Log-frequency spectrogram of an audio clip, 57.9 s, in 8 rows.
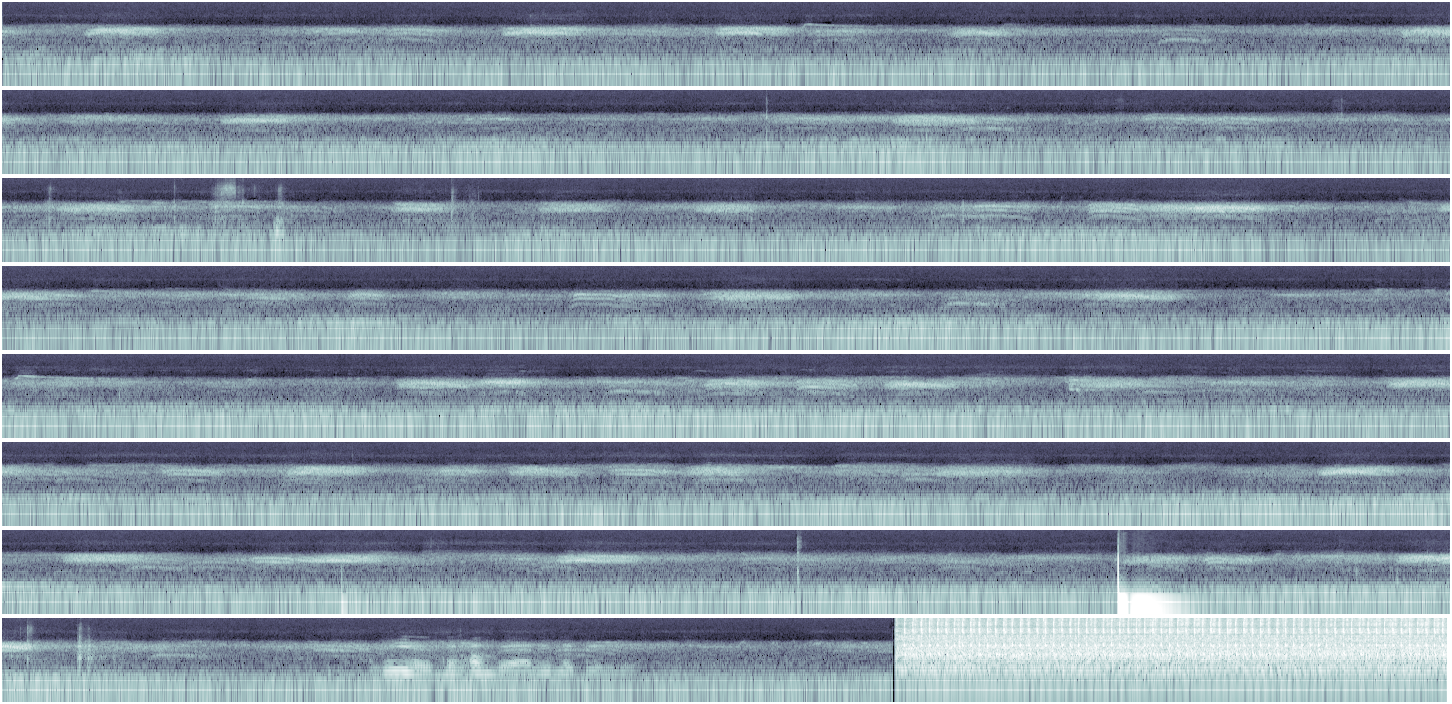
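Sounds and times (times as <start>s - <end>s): birds calling: 0.0s - 25.7s, 55.2s - 57.9s.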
